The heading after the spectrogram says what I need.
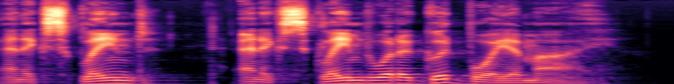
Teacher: So exclaimed is going to be stressed.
